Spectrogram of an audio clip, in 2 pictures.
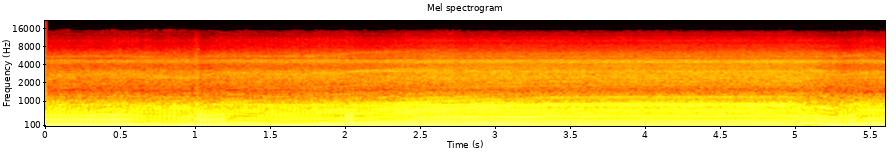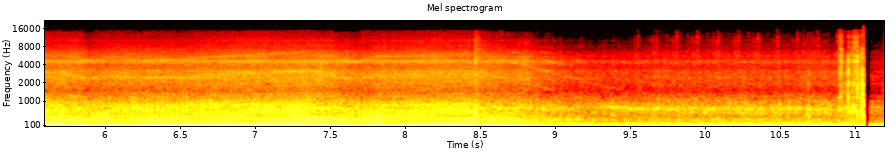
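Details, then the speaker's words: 1980 Honda GL1100 Goldwing on day 2 of its revival, after starter solenoid change, revving up and down smoothly with an even note following the throttle, then shut off; normal running. "I just gotta cut back in and just say how happy I am that this is actually running."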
